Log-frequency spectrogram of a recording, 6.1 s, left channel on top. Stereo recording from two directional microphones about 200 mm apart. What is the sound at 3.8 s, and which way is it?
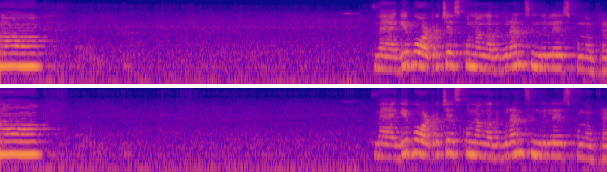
A woman's voice, 20° left (ahead or behind).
